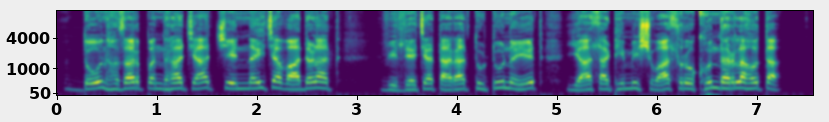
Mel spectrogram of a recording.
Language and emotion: Marathi, fearful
